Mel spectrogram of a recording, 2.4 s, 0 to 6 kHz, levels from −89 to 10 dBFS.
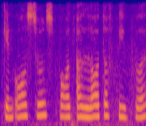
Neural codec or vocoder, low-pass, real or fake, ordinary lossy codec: codec, 16 kHz in and 24 kHz out, 0.6 kbps, FocalCodec, streaming, 2048 codes; 5.4 kHz; fake; none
